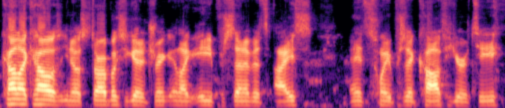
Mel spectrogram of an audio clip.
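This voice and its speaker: A man's voice: medium pitch, level tone, fast talker, sharp tone, clear, resonant tone, no room sound. A young man hosting a live-stream hangout, chatting in a laid-back, rambling way with lots of fillers. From Los Angeles area. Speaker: host. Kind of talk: casual live-stream chat.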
